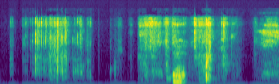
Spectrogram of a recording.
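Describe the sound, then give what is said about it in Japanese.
Crackly peeling of a sticker from its backing, to be stuck on a suitcase: several short, scratchy, tearing bursts separated by brief pauses, fairly faint. “ステッカーあるわ。貼るか。”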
